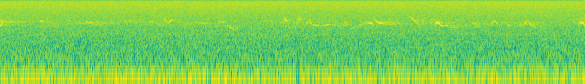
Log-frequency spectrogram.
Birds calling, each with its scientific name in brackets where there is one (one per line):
American Robin (Turdus migratorius)
Black-headed Grosbeak (Pheucticus melanocephalus)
